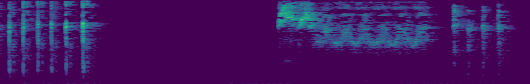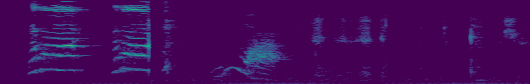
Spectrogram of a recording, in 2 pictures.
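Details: Talking African grey parrot with a varied, quiet run of sounds: a burst of rapid clicks, a harsh noisy squawk, then several clear harmonic whistled and speech-like notes, some rising and falling, over a low steady hum.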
